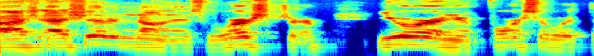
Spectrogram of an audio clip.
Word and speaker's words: Worcester: Worcester. You say Worcester. We say Worcester.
